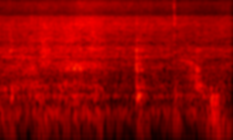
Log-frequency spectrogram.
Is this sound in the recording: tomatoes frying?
yes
